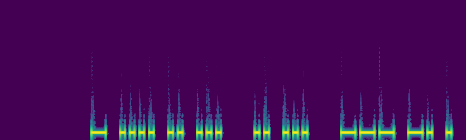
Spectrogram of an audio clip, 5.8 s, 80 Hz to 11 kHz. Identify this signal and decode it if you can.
Morse code, heard as a keyed tone, about 21 wpm, 700 Hz. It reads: THIS IS ONE
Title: Sentences with 5-Word Phrases - 20wpm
